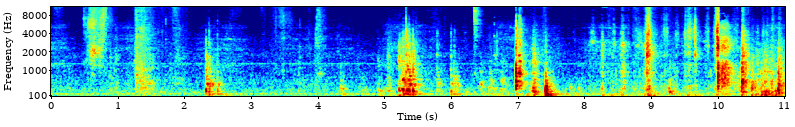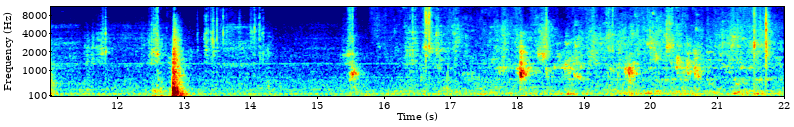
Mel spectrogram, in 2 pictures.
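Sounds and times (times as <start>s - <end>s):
knife cutting apple on board: 8.2s - 10.5s.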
